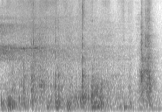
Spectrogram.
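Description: Soft knocks and scrapes as an unpainted seahorse money box is turned around on a table, with one sharper click a little over a second in. A faint steady high tone runs through the first second or so.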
